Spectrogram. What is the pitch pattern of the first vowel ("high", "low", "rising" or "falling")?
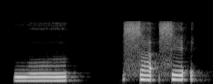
low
